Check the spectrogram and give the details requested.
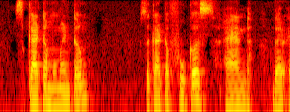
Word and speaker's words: Saccater: I'm still trying to pronounce it properly. It's Saccater. So I'm saying it's Saccater, Saccater momentum, Saccater focus, and their accessory kit, neckband, to be precise.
